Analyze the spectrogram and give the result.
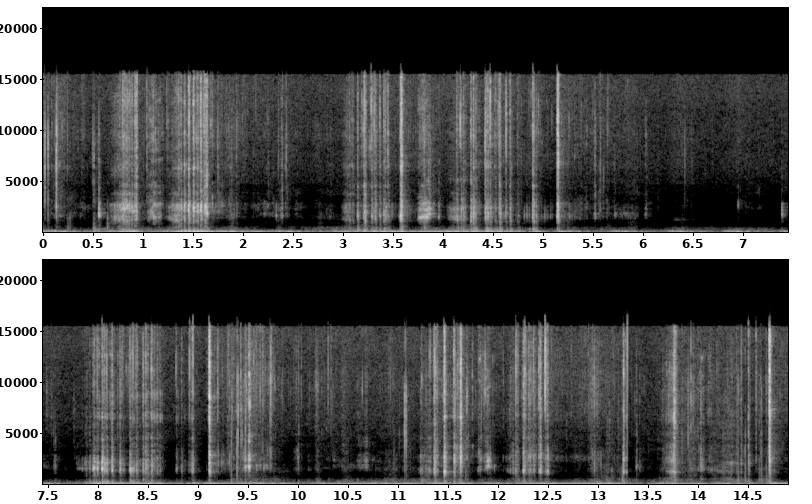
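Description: A steel snap-off blade scrapes and cuts flakes from a very old, solid, translucent amber bar of dry laundry soap held in the fingers. Rapid, dry, crackly scraping and cutting strokes repeat throughout over a steady low rumble, with brief bright clicks as flakes break away.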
